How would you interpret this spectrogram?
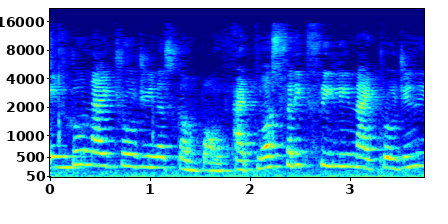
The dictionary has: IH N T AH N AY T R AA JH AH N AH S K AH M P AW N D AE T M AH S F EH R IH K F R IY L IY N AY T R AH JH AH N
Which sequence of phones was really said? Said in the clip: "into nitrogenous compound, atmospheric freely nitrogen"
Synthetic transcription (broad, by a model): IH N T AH N AY T R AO JH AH N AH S K AH M P AW N D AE T M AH S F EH R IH K F R IY L IY N AY T R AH JH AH N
